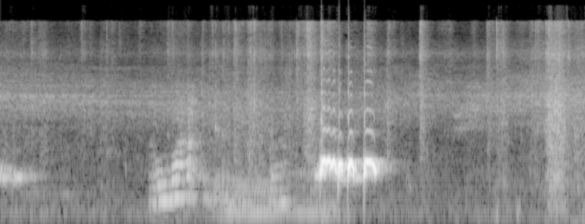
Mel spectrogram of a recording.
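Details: Zebra dove from local stock, used as a lure to make other birds sing. One loud rolling coo phrase follows a soft coo and a patch of low, muddled background sound.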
